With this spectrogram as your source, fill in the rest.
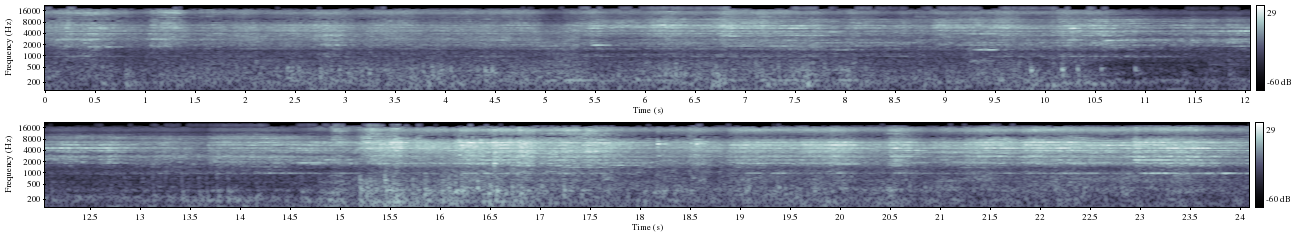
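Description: A long freight train rumbles past with clattering railcars and high metallic wheel squeals, loud and continuous, swelling louder toward the end.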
